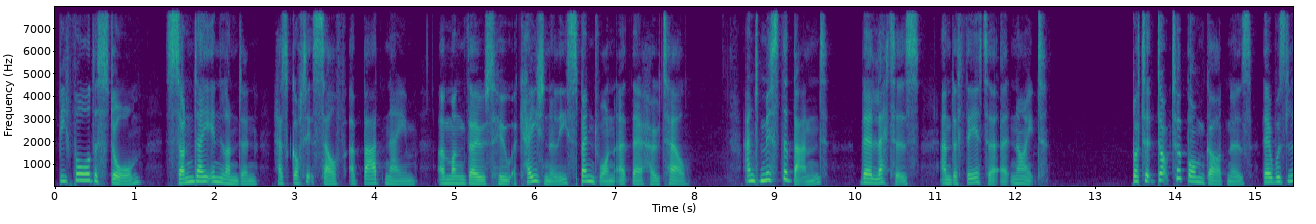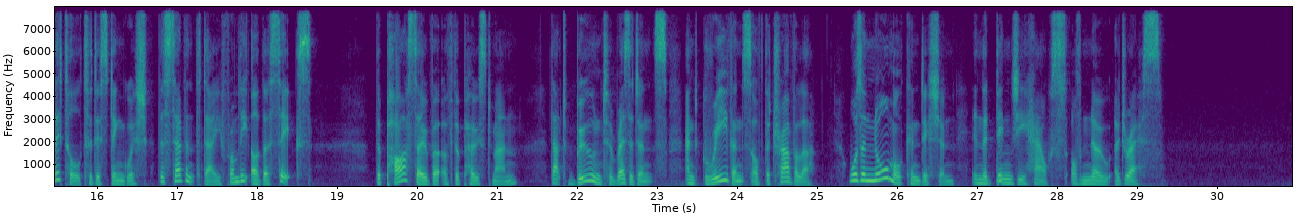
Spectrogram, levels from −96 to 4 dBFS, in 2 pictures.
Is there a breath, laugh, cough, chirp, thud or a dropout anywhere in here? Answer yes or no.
no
